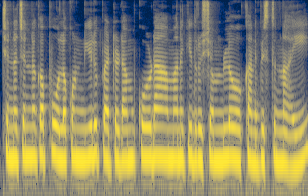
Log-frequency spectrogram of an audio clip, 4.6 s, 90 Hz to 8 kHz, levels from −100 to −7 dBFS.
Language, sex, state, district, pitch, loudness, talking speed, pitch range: Telugu, female, Andhra Pradesh, Krishna, 210 Hz, -12 LUFS, 115 wpm, 205-220 Hz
